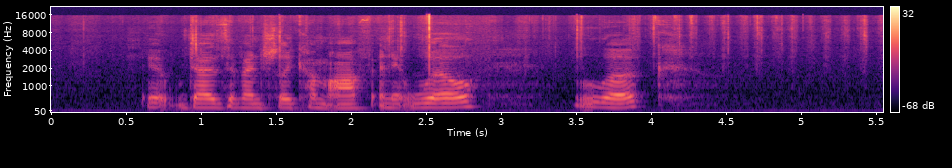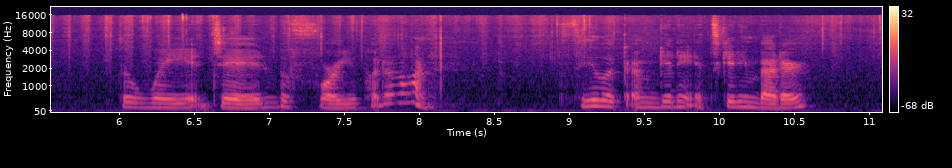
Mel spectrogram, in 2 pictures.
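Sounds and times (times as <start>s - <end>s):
cotton pad rubbing on fingernail: 0.9s - 9.7s, 10.6s - 11.0s.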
